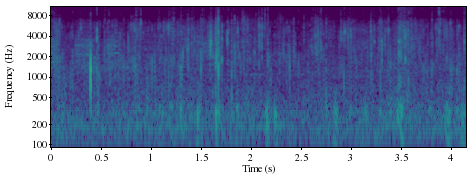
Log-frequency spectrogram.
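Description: Piglets rooting in loose dirt with their snouts: a soft, steady rustle of soil with many small clicks, and one brief sharper sound about half a second in.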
